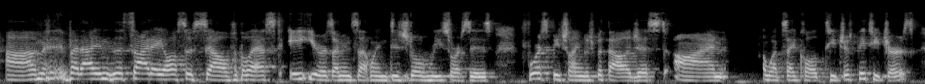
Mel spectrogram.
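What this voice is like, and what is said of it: Thick New York accent. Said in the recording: “if you can't tell from my thick New York accent.”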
